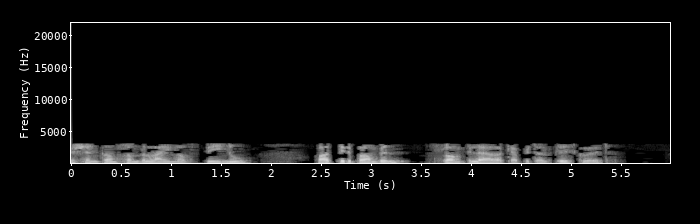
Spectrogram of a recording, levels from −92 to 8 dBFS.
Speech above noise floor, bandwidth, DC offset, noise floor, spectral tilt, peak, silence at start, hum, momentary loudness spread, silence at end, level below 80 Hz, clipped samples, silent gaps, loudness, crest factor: 56 dB; 3.2 kHz; under 0.1%; -74 dBFS; -11.5 dB/octave; 0 dBFS; 0 s; none; 10 LU; 0.7 s; -50 dBFS; under 0.1%; none; -20 LUFS; 20 dB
